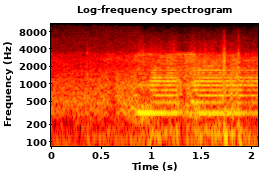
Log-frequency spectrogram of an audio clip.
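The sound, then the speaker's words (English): A Peterbilt truck's air horn gives one long, loud blast: a deep, steady, harmonic-rich tone that starts partway in and holds to the end with only a brief wobble. “give a little toot on the air horn, would you?”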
